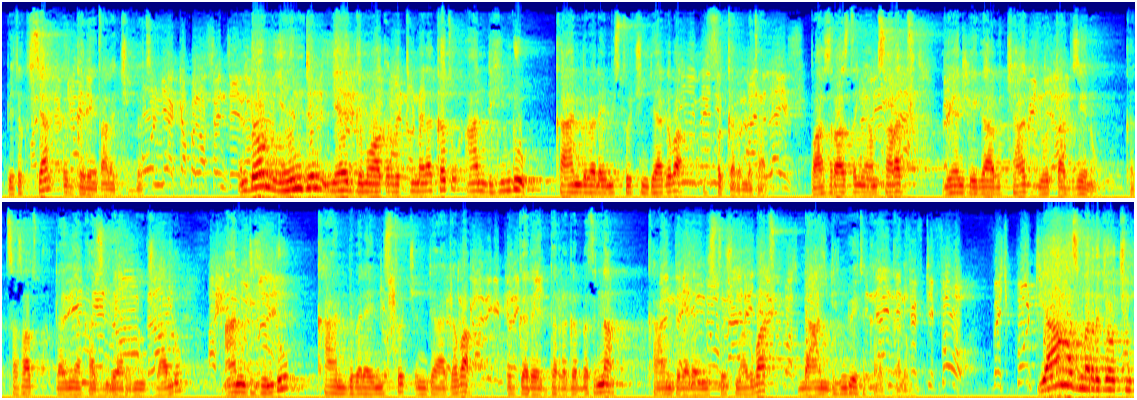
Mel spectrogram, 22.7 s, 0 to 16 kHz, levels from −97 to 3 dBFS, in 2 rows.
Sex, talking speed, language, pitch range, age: male, 110 wpm, Amharic, 115-165 Hz, 30-49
